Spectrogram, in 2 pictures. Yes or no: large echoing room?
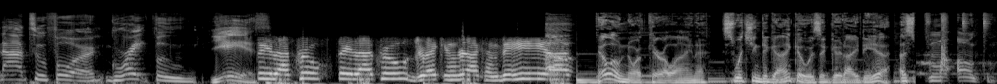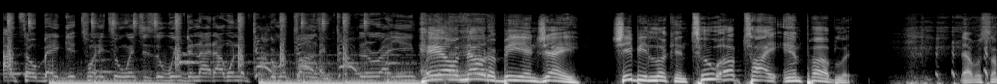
no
